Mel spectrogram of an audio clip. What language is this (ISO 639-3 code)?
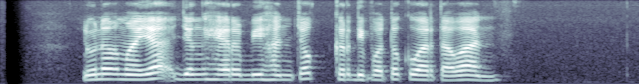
sun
